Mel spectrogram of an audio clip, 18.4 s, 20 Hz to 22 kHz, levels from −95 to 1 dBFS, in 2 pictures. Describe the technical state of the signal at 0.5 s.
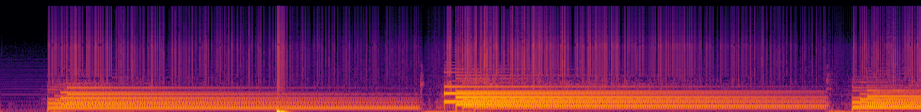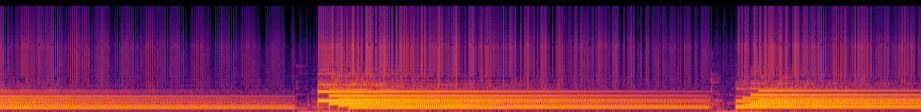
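At 0.5 s the music carries the filter restarted on every block fault, which runs through the whole clip. The filter drops its state at each block boundary and starts again from silence, so every block opens with a small transient. This is heard as a buzz at 93.8 Hz, which fits a 512-sample buffer, and it rises and falls with the music's level. A waveform shows evenly spaced spikes. A spectrogram shows a harmonic comb on 93.8 Hz multiples.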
